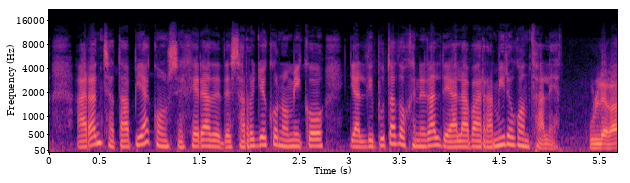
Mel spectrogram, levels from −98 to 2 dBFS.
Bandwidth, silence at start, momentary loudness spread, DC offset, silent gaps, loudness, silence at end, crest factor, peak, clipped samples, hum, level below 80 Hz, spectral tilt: 13 kHz; 0.05 s; 5 LU; under 0.1%; none; -26 LUFS; 0 s; 12 dB; -14 dBFS; under 0.1%; none; -52 dBFS; -5.5 dB/octave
